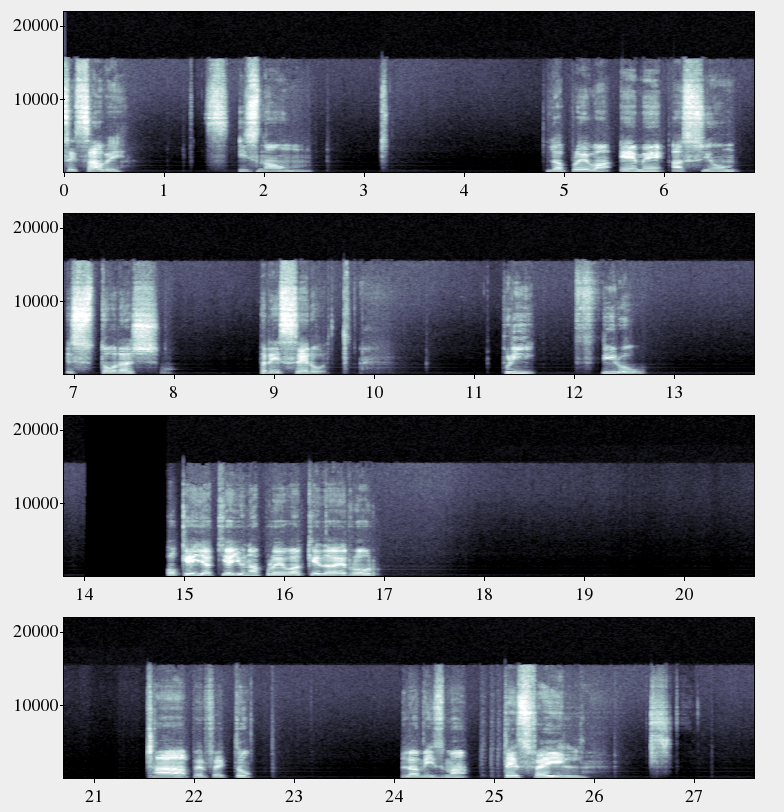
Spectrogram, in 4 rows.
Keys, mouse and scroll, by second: 10.6-11.3 scroll down 1, 22.4-24.2 drag.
